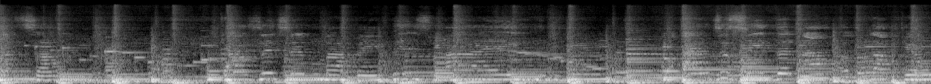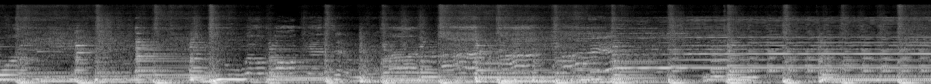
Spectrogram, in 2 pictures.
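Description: Live jazz-blues band playing: grand piano, upright double bass and drum kit over a steady beat. A long held note comes in near the end.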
